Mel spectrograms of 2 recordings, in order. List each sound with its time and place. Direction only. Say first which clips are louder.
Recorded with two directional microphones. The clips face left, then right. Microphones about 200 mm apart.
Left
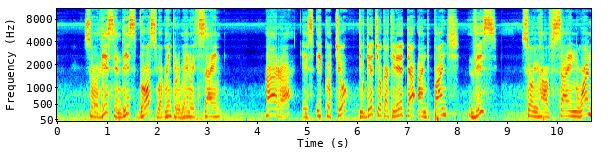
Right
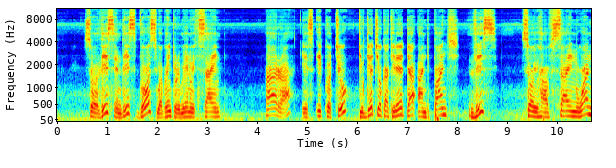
0.5 s speech: right 11 dB; 55° right (ahead or behind)
4.3 s speech: right 3 dB; 50° right (ahead or behind)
